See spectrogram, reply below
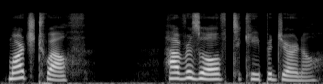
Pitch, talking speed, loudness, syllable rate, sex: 235 Hz, 130 wpm, -17 LUFS, 5.3 syllables/s, female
